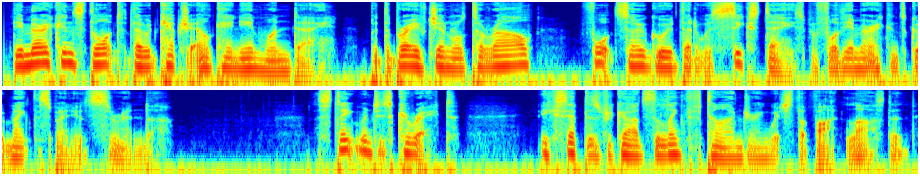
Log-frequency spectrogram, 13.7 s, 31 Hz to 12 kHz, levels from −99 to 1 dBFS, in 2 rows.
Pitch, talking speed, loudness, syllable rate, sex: 120 Hz, 210 wpm, -22 LUFS, 6.6 syllables/s, male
